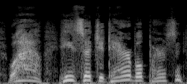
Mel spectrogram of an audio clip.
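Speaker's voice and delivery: mock scolding. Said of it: "she's just excoriating me".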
